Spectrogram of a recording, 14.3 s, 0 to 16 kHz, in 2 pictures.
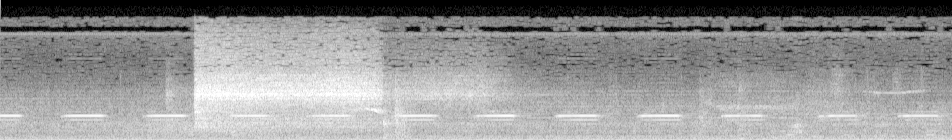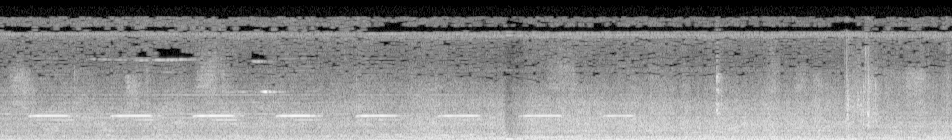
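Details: First Manchester Dennis Arrow bus 31943 (R443ULE) with slipping ZF gearbox: high steady dashboard alarm beeping about three times a second over loud diesel idle; uploader thinks it overheated, driver called depot mentioning temperature.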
